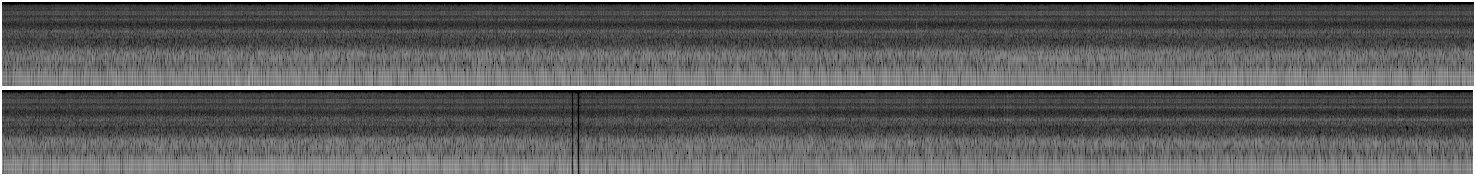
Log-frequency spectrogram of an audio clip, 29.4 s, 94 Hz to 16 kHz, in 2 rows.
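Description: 650R motorcycle engine running at steady, low revs while cruising slowly, through a quiet aftermarket 'stealth' exhaust, with rough rumble from wind and road underneath. The engine note holds nearly constant, rising slightly a little past the middle.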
